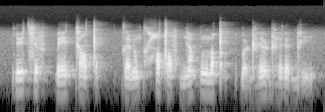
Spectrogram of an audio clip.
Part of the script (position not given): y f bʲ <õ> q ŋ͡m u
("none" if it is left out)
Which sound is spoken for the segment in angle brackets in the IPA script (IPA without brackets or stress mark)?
õ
